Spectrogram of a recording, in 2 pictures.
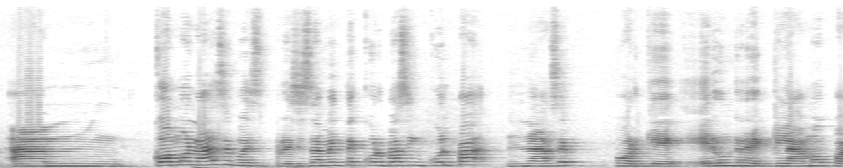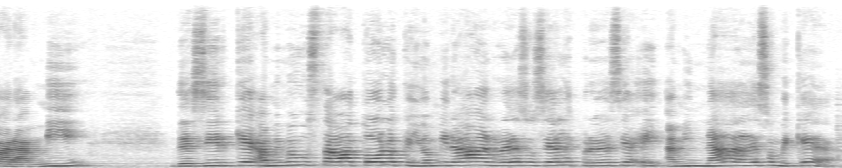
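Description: A woman's voice: high-pitched, normal speed. A woman in her thirties, telling her story as an interview guest, with many fillers. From Honduras. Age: 30s. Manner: warm storytelling, frequent fillers. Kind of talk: casual interview conversation. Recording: echoey room, mic at a distance.

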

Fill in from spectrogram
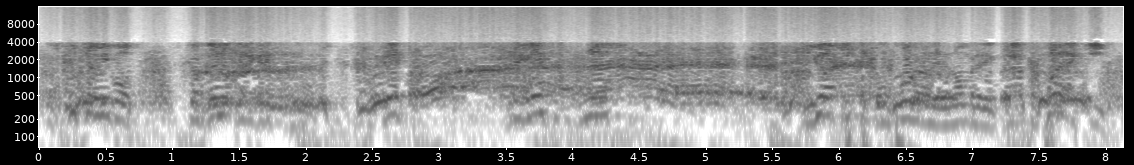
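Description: A pastor urgently repeating commands in an exorcism prayer on an archive radio broadcast. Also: male voice, sits high. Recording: distant, tinny, noisy archive radio audio.

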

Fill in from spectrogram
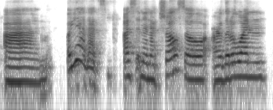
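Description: A woman in her thirties from Toronto, chatting casually as a podcast guest with lots of ums and quick asides. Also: medium pitch, very animated, creaky, sharp tone. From Canada (Toronto). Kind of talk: casual conversation.

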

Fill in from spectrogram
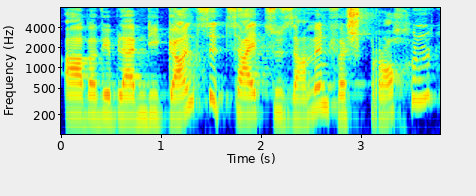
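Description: A woman voicing a sleepy, timid male spider who answers in a slow, know-it-all way. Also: medium pitch, animated, lightly acted.

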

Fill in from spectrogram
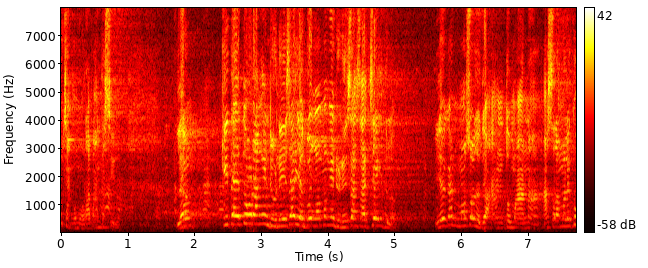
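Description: High bright Javanese-accented joking preacher. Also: male voice. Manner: joking, teasing, rhetorical questions. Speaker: Islamic preacher. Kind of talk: humorous sermon. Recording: echoey hall, faint ambience.

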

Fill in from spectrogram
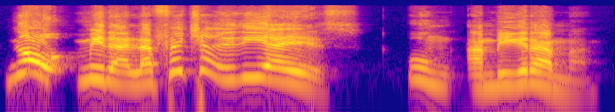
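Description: A man's voice: sits high, sing-song, moderate pace, pushed and bright, no echo, clean studio sound. A young Peruvian man co-hosting a livestream in casual banter, joking with playful wordplay. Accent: Peruvian Spanish. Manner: jokey, playful wordplay, repeats "mano". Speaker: livestream co-host.

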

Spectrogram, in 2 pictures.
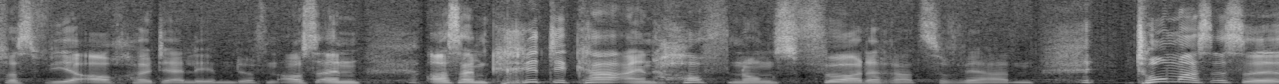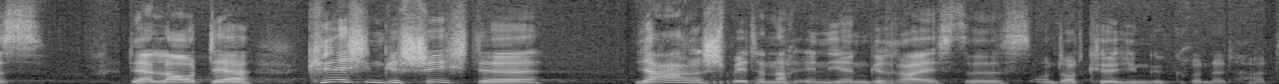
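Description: Man, preacher, high voice, casual sermon, lively asides, church streamed online. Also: normal speed, clean tone. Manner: lively, acts out quotes with asides. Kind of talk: casual youth-style sermon.

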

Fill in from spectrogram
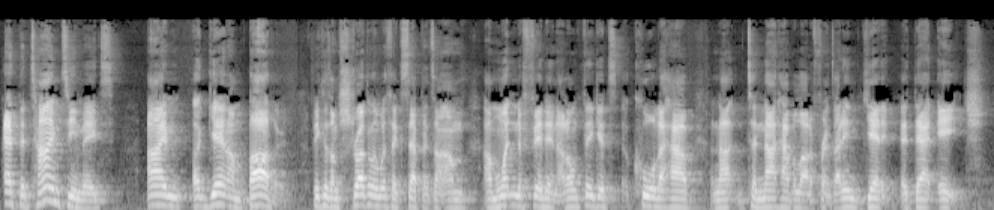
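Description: A man's voice: mid-range voice, unhurried, sharp tone. A young man from the United States hosting a podcast, telling a personal story in an earnest, reflective way and addressing his listeners as teammates. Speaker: podcast host.

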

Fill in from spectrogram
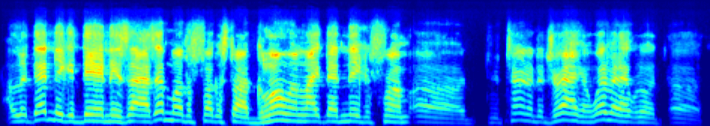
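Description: A man with a high, very bright voice tells childhood stories in a loose, profane chat. He acts out the voices of his mother, his father and himself as a kid. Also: quick pace, no room sound. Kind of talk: casual storytelling chat.

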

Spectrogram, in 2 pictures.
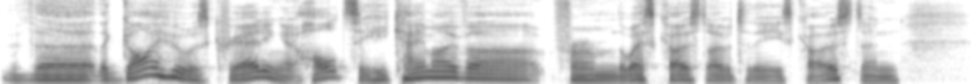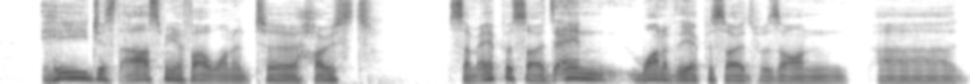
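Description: An Australian man, a podcast guest and former freestyle motocross rider, chatting in a relaxed, rambling, slangy way. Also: on the low side, a little slow, no echo, clean studio sound. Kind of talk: casual conversation.

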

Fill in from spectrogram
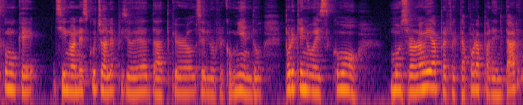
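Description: Gravelly-voiced chatty podcast woman. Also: mid-range voice. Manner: chatty, fillers like "como que" and "o sea". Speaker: podcast host and mentor. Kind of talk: casual solo podcast talk.

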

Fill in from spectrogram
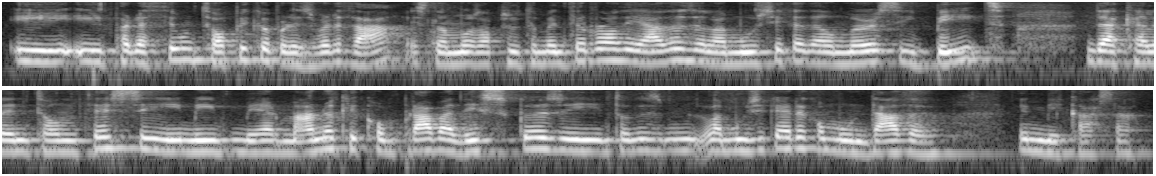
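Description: A woman in her sixties from Liverpool with an English accent, a singing teacher chatting in an interview, animated and laughing often. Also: on the low side, fairly quick. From England, Liverpool. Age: 60s. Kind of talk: casual interview conversation.

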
